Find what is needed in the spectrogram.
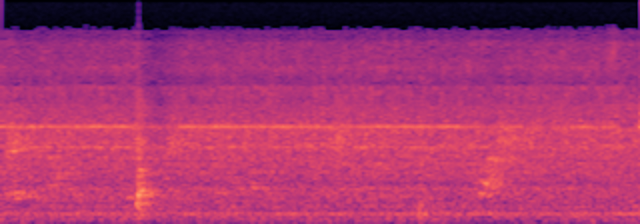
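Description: Steady machine drone with a constant hum tone, from a flat UV curing conveyor machine running on a print-shop floor. A short sharp clack about a second and a half in.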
